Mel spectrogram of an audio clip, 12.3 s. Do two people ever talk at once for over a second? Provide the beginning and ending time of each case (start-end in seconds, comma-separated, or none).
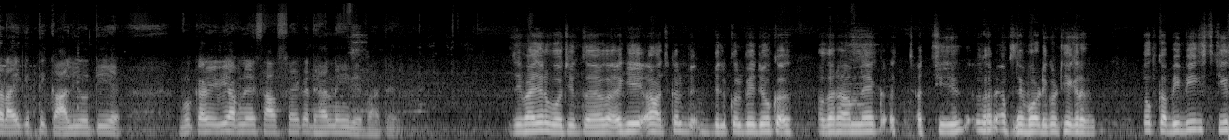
none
